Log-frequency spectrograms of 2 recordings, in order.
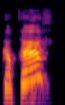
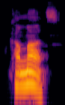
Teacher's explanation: a patach could be more open, whereas a kamatz might be more closed.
